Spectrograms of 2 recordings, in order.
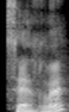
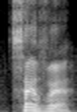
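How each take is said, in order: First: C'est vrai with a rise on vrai; questioning tune. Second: C'est vrai said higher, falling on C'est; confirming tune. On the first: Asking the French speaker in chat, questioning rise. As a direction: ask it back to chat. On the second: Answering herself for the French speaker in chat, confirming fall. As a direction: settle it as a statement. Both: Shown as a demonstration. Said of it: "resident French speaker here in chat".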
